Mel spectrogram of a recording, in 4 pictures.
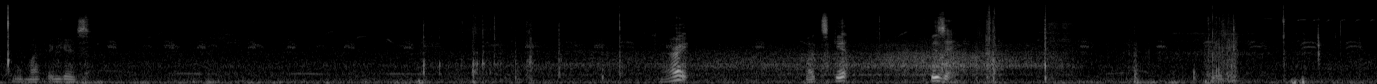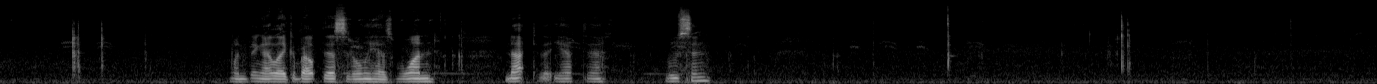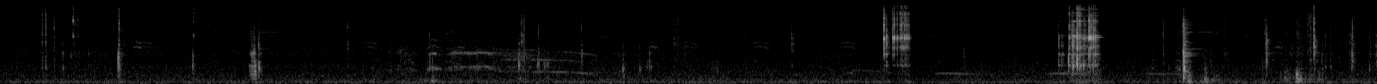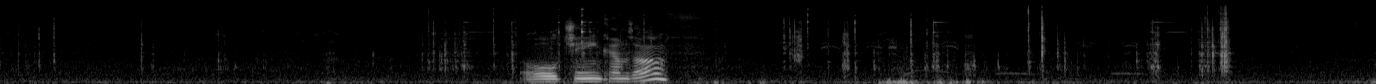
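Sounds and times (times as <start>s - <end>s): clicks of chainsaw parts handled: 36.4s - 36.7s, 38.1s - 38.6s, 45.5s - 47.8s.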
